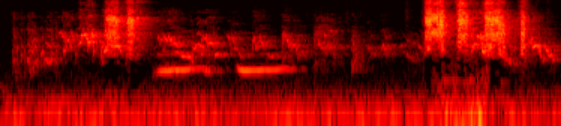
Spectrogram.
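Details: Budgerigars singing during play, loud rasping squawks framing a soft stretch of warbling with two level, pure whistled notes held about half a second each, then another harsh burst.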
